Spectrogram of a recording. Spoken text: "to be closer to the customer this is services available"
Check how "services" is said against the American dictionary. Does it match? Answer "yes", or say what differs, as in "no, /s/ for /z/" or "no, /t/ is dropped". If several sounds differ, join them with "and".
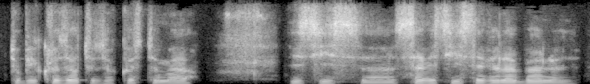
no, /s/ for /z/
